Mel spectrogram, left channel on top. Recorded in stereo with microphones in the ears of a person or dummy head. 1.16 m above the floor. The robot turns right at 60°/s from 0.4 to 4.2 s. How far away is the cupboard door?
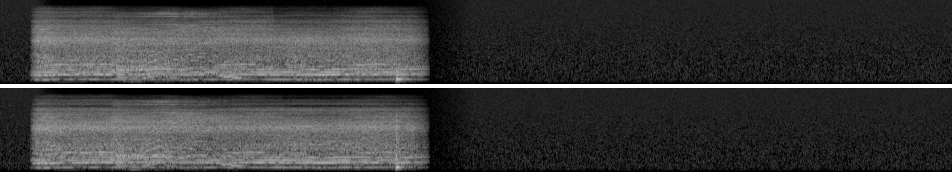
About 2.5 m.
